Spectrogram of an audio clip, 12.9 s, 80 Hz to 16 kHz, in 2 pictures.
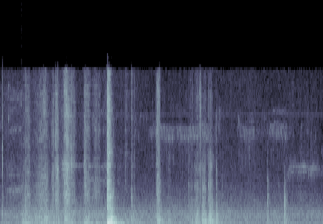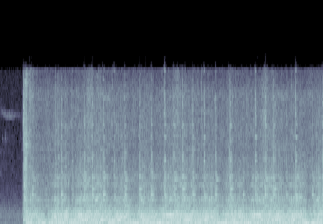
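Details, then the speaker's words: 1957 Chevy big-window V8 pickup, long-sitting, choke opening fully, coil wire forgotten on, float bowl appears full: a few quiet clicks, then a loud, steady, even starter churn spinning the V8 smoothly with no binding. "well folks let's uh pull the coil wire off and see if she'll spin over with the key"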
